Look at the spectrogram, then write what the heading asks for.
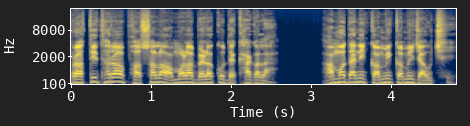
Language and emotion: Odia, neutral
